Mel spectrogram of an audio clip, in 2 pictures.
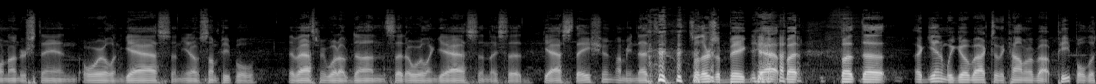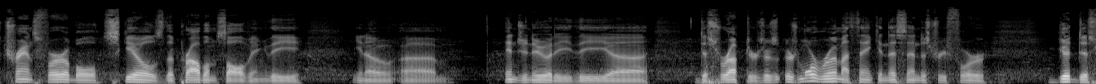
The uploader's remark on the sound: Live at AFPM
